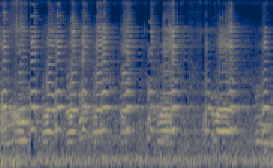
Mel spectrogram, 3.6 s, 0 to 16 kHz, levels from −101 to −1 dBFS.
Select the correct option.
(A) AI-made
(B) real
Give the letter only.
B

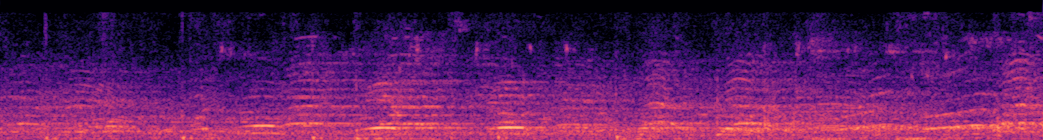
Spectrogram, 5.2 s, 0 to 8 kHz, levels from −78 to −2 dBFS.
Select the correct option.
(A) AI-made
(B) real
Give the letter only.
B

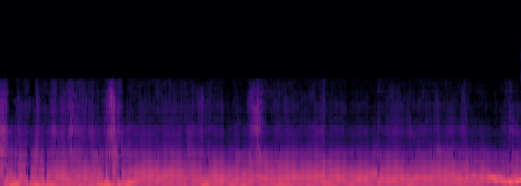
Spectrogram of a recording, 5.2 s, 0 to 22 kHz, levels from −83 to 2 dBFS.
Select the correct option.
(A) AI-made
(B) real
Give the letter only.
A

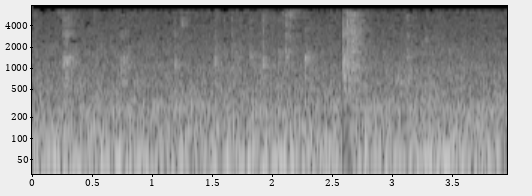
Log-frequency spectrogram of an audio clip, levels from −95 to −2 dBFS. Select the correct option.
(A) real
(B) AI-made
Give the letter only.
A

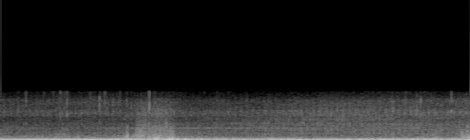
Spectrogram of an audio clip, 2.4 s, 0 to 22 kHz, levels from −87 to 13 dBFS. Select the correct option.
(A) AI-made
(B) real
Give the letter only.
B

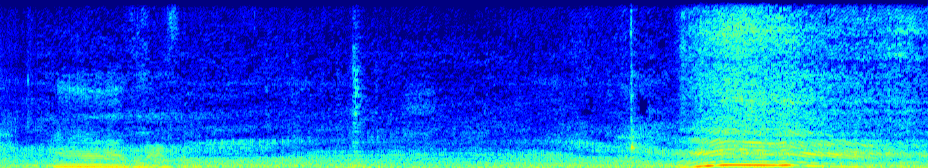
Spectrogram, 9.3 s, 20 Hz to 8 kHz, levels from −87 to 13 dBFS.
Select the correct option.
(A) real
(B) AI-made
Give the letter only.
A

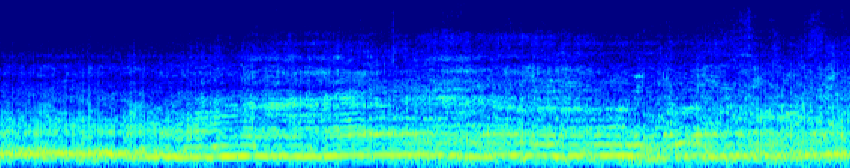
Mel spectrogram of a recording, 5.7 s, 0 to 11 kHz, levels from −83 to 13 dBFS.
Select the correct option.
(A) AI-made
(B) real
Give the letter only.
A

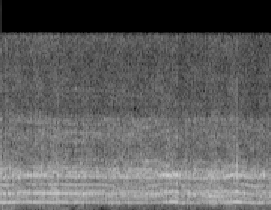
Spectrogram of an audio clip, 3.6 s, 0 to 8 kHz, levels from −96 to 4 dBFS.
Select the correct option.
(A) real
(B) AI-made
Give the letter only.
B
